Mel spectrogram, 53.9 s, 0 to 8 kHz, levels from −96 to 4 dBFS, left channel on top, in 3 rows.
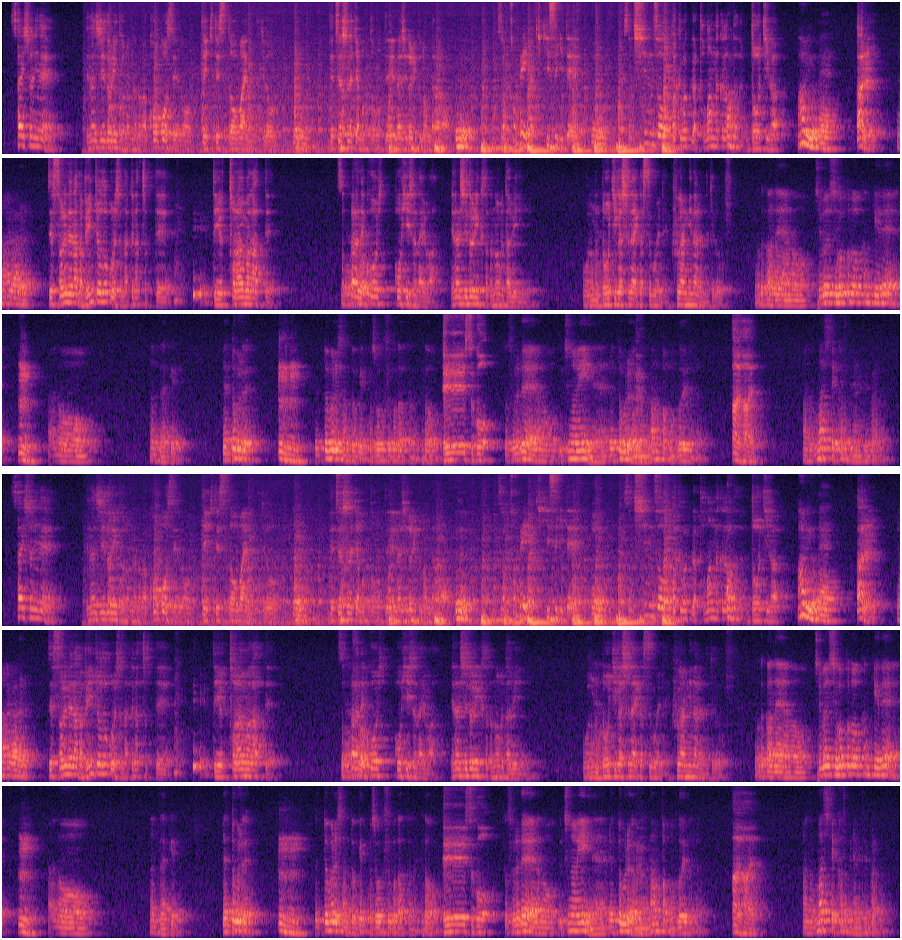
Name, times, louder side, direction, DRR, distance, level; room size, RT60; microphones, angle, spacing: voice 1, 0.2-1.1 1.7-5.5 6.5-8.9 9.9-11.6 12.4-15.5 17.1-17.5 18.9-21.3 22.2-23.4 24.7-25.5 25.8-26.6 26.9-28.5 29.6-32.5 36.2-36.6 41.4-41.9 44.7-45.6 48.6-48.8 50.5-51.0, left 2 dB, 65° left, 2 dB, 2.5 m, -27 dB
sound 1, 1.6-13.5, equal, 35° left, 2.3 m, -28 dB
voice 2, 5.8-6.2 9.1-9.4 11.8-12.1 14.5-14.6 15.9-16.6 17.9-18.5 21.4-21.5 21.8-21.9 24.7-25.3 29.7-30.1 33.0-35.9 36.8-37.6 38.9-39.5 40.3-40.9 42.2-44.6 46.1-49.9 51.9-53.6, equal, 45° right, 0 dB, 3.4 m, -25 dB
15.5 x 10.5 x 7.1 m, 0.78 s
head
